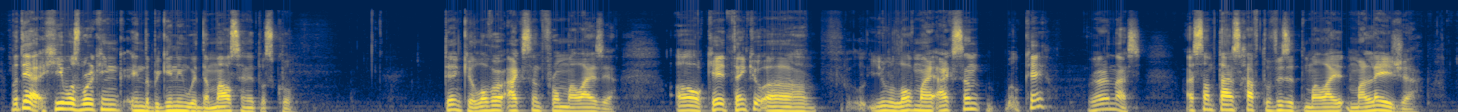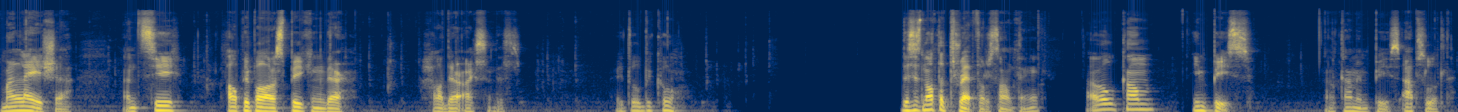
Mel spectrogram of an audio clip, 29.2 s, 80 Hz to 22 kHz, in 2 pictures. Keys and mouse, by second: 16.5 g, 28.9-29.1 alt+right drag.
